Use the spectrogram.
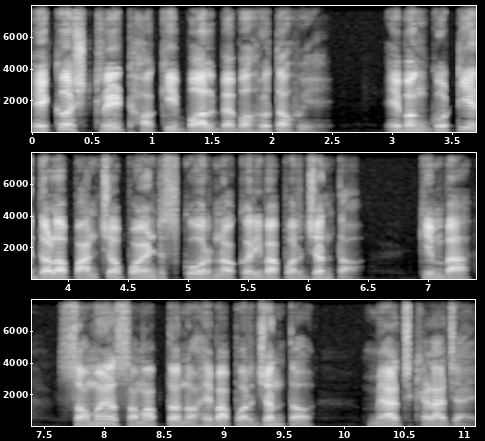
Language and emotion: Odia, neutral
